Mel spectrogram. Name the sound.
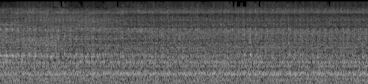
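Chevrolet Malibu engine with failed AC compressor clutch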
